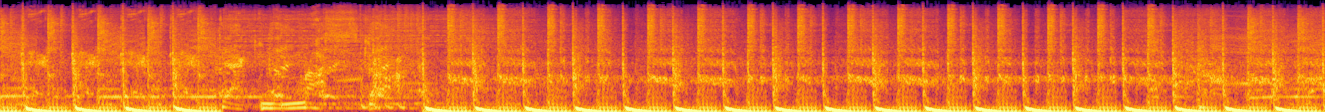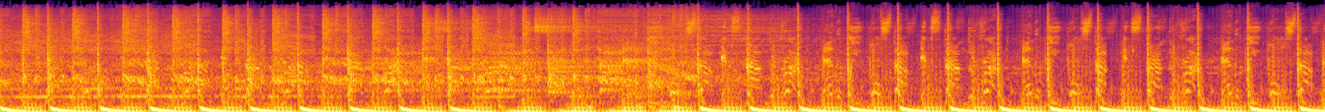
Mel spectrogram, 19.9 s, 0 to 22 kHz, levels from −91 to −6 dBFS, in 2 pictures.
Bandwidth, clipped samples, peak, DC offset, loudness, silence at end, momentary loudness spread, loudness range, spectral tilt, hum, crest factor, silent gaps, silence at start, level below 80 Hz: 19 kHz; 0.5%; 0 dBFS; under 0.1%; -8 LUFS; 0 s; 2 LU; 1 LU; -3.5 dB/octave; none; 6 dB; none; 0 s; -10 dBFS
